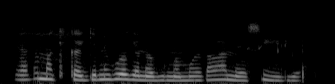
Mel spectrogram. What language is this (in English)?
Kikuyu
